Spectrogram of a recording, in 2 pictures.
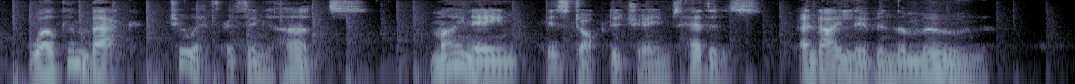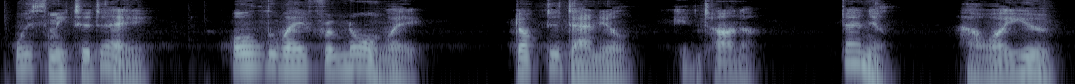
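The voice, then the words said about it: Soothing public-radio host voice. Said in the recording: “How's my NPR voice? ... It's getting better. ... I find it so soothing when I listen to it on the radio.”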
